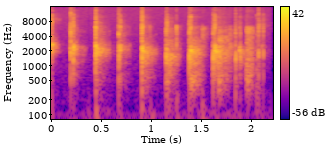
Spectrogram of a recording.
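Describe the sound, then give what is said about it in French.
A few people clap their hands in applause for an interview guest: many sharp, loud claps in an uneven, quick rhythm with no talk over them. “je pense qu'on peut l'applaudir.”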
